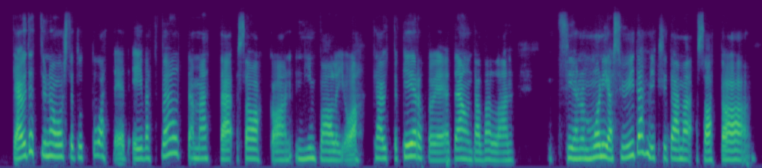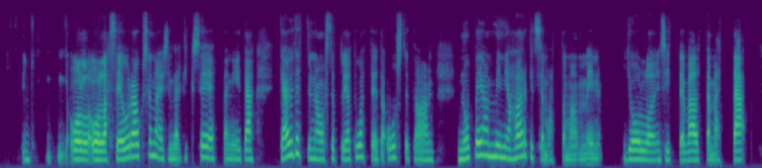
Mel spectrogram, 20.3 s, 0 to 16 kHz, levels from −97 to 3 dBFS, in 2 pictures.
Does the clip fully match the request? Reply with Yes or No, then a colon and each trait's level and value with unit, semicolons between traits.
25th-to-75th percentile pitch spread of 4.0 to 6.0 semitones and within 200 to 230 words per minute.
No: average, 4.3 semitones; average, 105 wpm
